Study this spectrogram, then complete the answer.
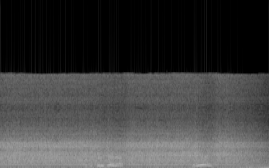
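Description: Power polishing of hardened metal, a loud, steady motor whine running the whole time close up, with slight rises in pitch where the tool meets the workpiece.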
